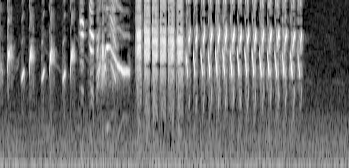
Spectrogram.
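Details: European goldfinch singing in the authentic wild 'khalwi' style, called sarfati: quick high chirps, a sliding whistle, then a dense buzzy burst and a fast even trill of bright repeated notes, background otherwise quiet.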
